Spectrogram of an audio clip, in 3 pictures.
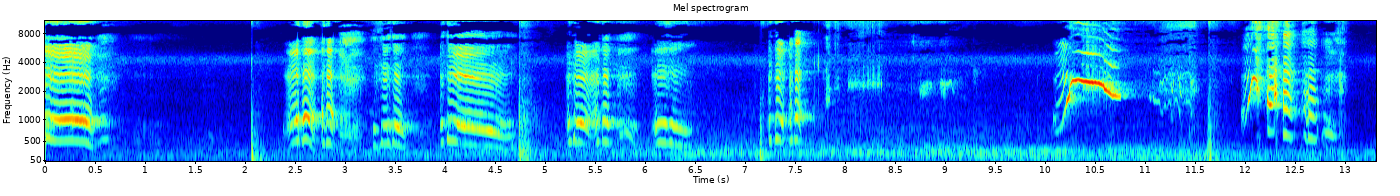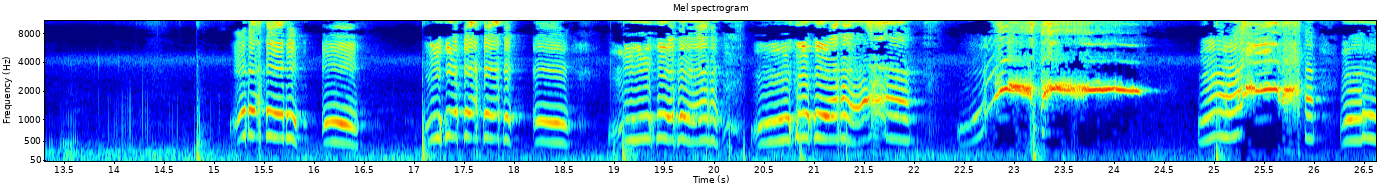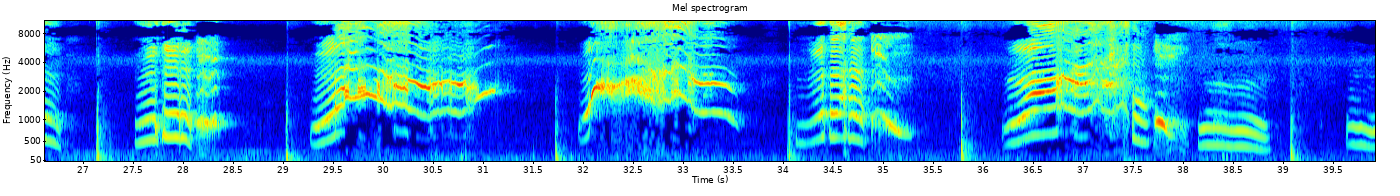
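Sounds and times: baby laughing and giggling: 0.0s - 0.8s, 2.4s - 6.5s, 7.2s - 9.2s, 10.1s - 13.0s, 15.2s - 23.9s, 27.5s - 28.6s, 32.0s - 35.3s, 36.2s - 38.9s
baby squealing: 10.1s - 13.0s, 17.1s - 26.8s, 29.3s - 31.3s, 32.0s - 35.3s, 36.2s - 38.9s.

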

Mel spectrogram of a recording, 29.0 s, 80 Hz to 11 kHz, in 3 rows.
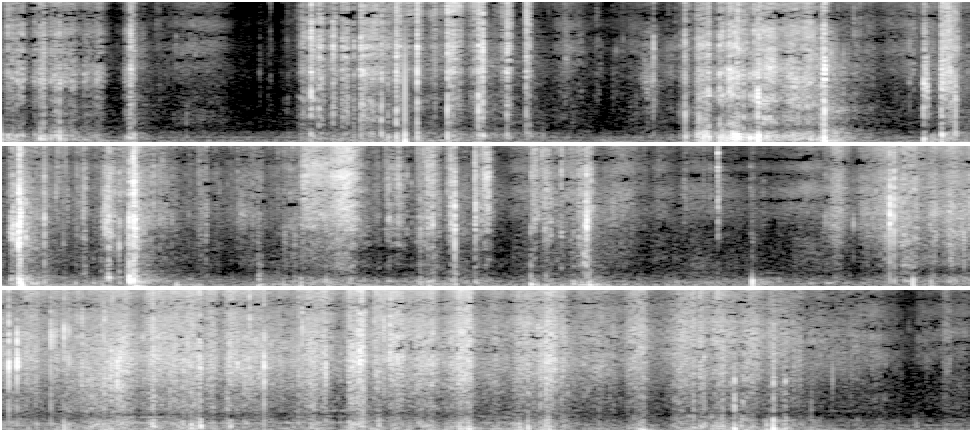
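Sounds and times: bubble wrap crinkling: 6.2s - 17.0s, 17.6s - 29.0s
stretch wrap and tape tearing: 6.4s - 15.7s.

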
